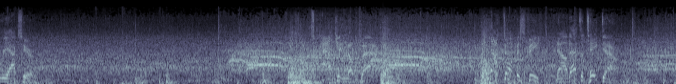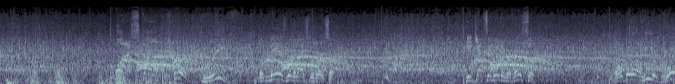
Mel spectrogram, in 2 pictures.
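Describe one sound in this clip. A crowd cheers and roars throughout.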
